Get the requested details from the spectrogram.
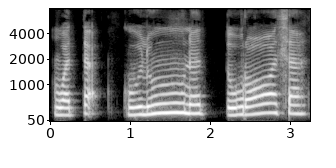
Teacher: پڑھنا ہے، طعام المسکین۔ وَتَأْكُلُونَ التُّرَاثَ، وَتَأْكُلُونَ نہیں پڑھنا، یہ دیکھیں الف کے اوپر حمزہ ہے، پھر حمزہ کے اوپر سکون ہے، تو ہم لوگ حمزہ کو پڑھیں گے، ایک جھٹکا سا دینا ہے · جب آپ سا پڑھیں گے تو آپ کی زبان کی نوک اوپر کے 2 دانتوں کے پاس آئے گی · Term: سا کے مخرج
